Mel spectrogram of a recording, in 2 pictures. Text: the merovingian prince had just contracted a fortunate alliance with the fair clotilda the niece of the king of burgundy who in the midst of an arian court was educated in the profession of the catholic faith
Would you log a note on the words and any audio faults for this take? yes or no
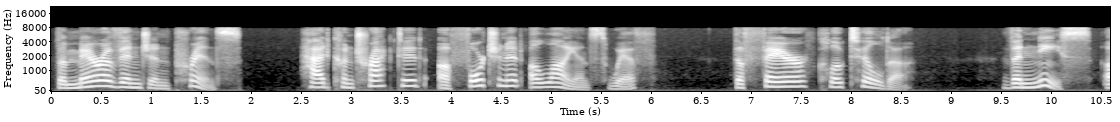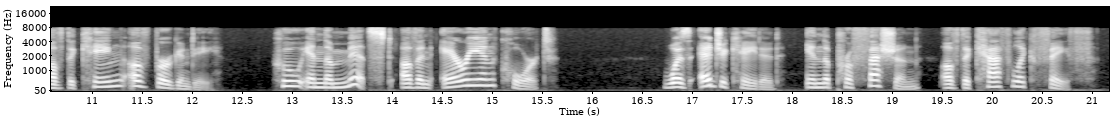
yes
